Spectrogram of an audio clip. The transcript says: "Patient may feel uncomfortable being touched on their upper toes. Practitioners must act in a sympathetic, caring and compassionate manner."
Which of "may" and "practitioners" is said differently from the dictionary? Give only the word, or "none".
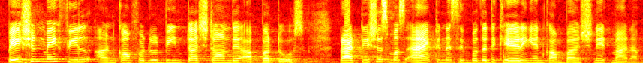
practitioners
